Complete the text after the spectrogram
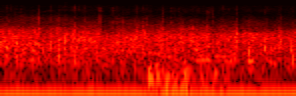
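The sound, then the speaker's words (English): Steady audience applause at a forum welcoming speaker Dr. Wilbur Williams, a dense wash of many hands clapping at an even, fairly loud level throughout the short stretch, with no voices rising above it. “I haven't said anything and I get applause.”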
